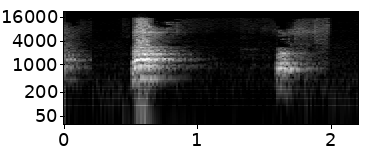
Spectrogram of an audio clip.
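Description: A dog barks twice nearby, one sharp loud bark and then a slightly softer one about a second later, with silence between them.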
